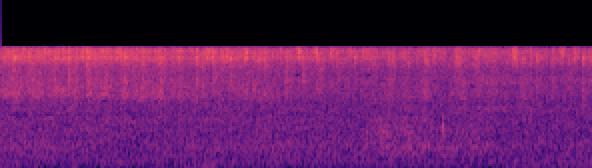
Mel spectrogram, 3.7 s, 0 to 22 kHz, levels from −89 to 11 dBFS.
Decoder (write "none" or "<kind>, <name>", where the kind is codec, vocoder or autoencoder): none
